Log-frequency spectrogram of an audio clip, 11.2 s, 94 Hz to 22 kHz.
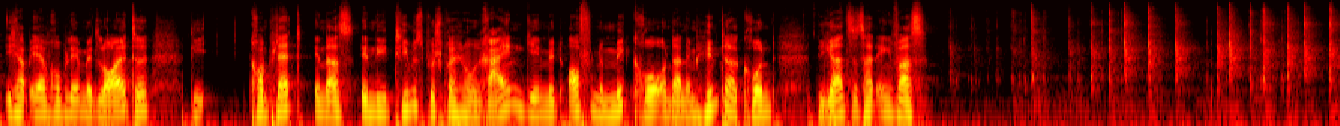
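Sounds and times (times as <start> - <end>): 
speech: 0.0 - 7.8
rapid forceful typing on a computer keyboard: 7.9 - 11.1.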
